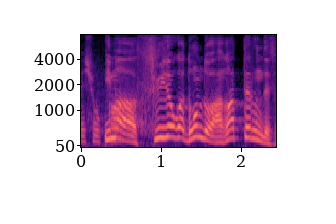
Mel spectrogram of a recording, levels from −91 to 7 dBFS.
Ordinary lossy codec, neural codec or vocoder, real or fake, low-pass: none; none; real; none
